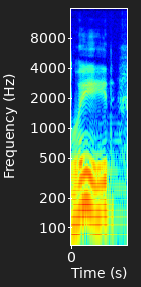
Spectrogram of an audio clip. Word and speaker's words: Lied: incest anime elfant lied it's pronounced lead you [ __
